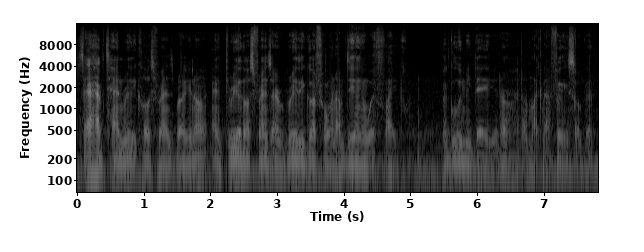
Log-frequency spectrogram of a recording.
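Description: A man's voice: sits low, quick pace. A young man, born in Venezuela and raised in Chicago, telling stories as a podcast guest in a rambling, laid-back way that leans on "bro" and "you know". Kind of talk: casual conversational storytelling. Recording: steady background noise.

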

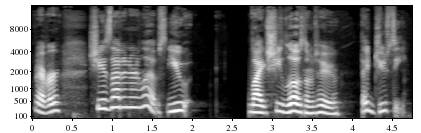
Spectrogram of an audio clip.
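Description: A woman's voice: mid-range voice, moderate pace. A woman in her thirties telling stories in a casual chat with a friend, often breaking into laughter. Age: 30s. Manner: animated storytelling, frequent laughter. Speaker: co-host.

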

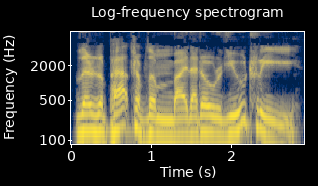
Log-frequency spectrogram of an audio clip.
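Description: A man voicing a calm, helpful talking rock in a storybook, unhurried, conversational and deadpan. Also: medium pitch, dry recording, natural voice. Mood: placid, helpful.

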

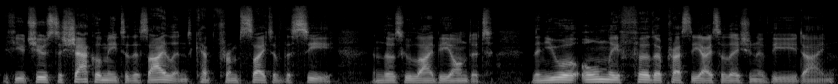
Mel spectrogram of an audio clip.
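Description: A man voicing a proud, bitter young prince who speaks forcefully and resentfully. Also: low voice, moderate pace. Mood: defiant.

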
